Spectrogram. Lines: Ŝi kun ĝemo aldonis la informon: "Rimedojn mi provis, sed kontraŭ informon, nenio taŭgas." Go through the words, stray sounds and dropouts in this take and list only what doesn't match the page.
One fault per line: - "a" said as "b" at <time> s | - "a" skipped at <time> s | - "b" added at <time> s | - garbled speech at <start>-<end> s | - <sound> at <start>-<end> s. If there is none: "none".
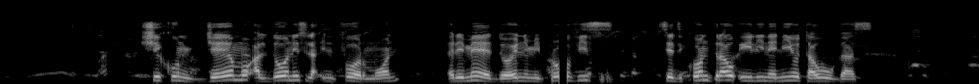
- dropout at 5.6-5.7 s
- "informon" said as "ili" at 7.5 s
